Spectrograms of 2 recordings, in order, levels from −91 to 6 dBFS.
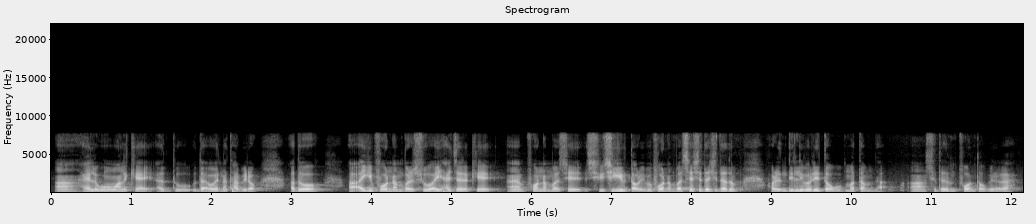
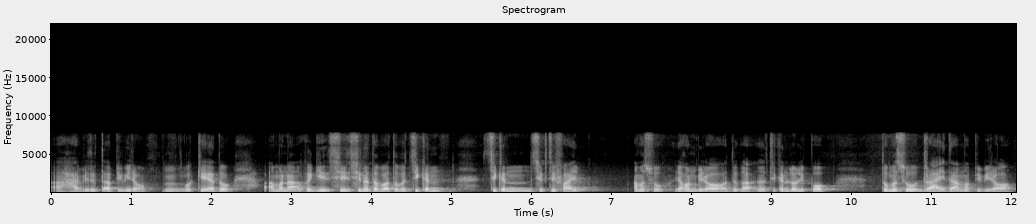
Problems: none marked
